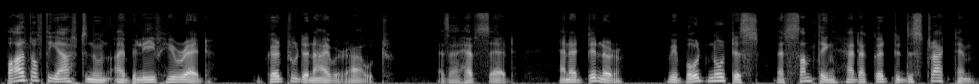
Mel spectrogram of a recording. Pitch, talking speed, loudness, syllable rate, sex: 115 Hz, 180 wpm, -21 LUFS, 5.7 syllables/s, male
